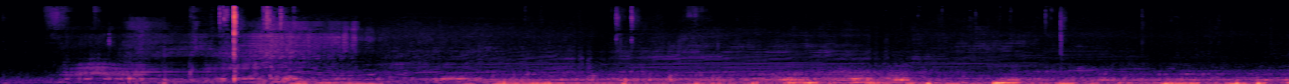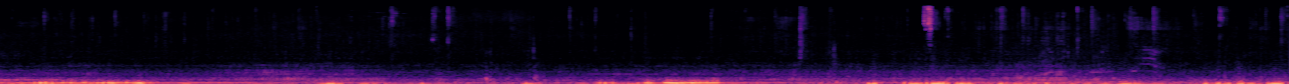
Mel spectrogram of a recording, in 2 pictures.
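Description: Low, uneven rumble of a car driving, heard from inside the cabin and swelling at times, with music playing underneath.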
